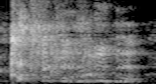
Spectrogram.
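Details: A child's short, breathy acted cough in a skit about smoking causing cough.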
